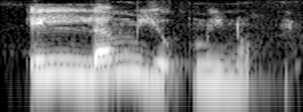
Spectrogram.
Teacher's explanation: جن اسٹوڈنٹس کو یہ رول آتا ہے انشاءاللہ پلیز اسے فالو کر لے، جن کو اس کا آئیڈیا نہیں ہے اس کو یاد رکھے کہ آپ نے الف جو زیر کے ساتھ آ رہا ہے، کسرہ کے ساتھ آ رہا ہے، آپ لام کے ساتھ ڈائریکٹلی ملائیں گے، نون کو ڈراپ کر دیں گے۔ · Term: ادغام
